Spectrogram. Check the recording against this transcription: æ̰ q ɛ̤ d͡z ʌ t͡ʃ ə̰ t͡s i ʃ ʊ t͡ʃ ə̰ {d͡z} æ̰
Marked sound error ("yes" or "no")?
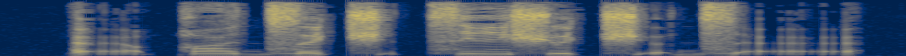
no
